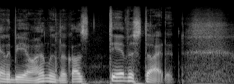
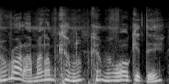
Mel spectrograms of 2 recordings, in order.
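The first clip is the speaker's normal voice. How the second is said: higher-pitched placating reply; hurried reassurance; 8 semitones higher than usual. Retold or imitated. Player answering his yelling teammate, hurried and high.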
